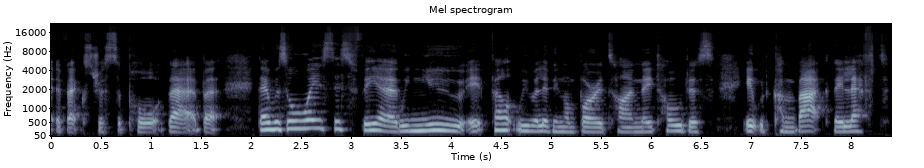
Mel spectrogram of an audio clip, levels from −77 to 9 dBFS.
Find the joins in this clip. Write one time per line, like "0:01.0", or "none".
0:03.5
